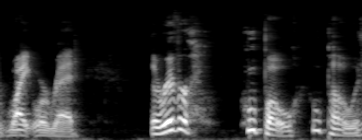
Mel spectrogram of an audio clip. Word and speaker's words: Hoopoe: The River Hoopoe is how you pronounce it.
